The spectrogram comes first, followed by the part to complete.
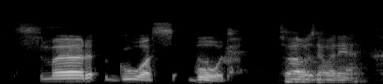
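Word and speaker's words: smörgåsbord: Go on, tell me how it's pronounced. Smorgasbord.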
